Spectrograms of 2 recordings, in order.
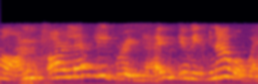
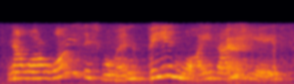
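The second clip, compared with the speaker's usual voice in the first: plain reading voice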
